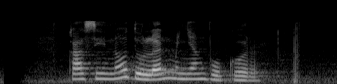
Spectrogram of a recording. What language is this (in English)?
Javanese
